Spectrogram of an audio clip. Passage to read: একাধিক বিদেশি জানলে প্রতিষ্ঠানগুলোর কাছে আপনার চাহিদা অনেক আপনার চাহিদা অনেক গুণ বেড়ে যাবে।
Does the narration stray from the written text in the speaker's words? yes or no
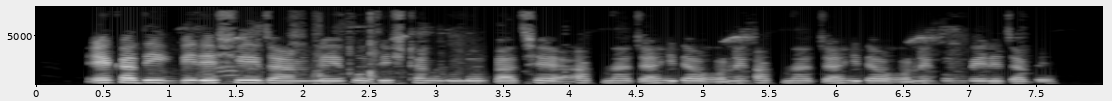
no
